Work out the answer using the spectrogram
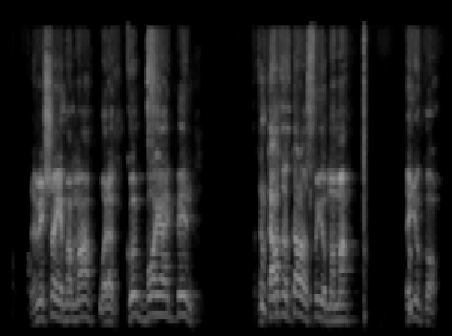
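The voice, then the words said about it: Tony Montana movie character impression. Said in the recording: “That was a pretty good impression. ... It was good. That was really good. That was better than mine. ... It was very good. ... I can do a pretty good Tony Montana”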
